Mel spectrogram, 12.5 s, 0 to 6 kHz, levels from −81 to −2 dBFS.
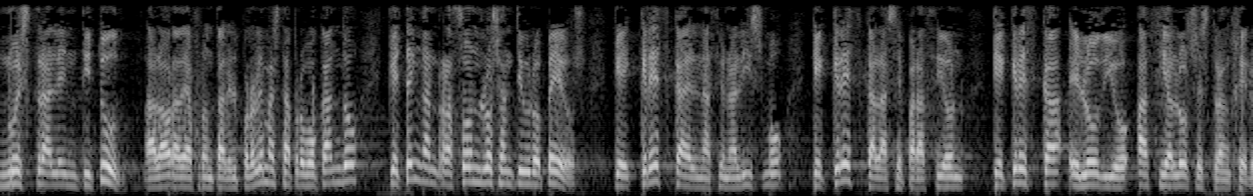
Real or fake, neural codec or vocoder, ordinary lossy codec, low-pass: real; none; none; 5.4 kHz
